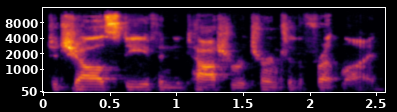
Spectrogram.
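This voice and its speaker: Medium-pitched man narrating a script. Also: flat delivery, brisk, a bit bright, husky. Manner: stumbles on invented place names. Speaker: action-line narrator. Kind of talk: reading screenplay action lines.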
